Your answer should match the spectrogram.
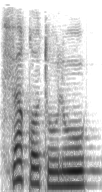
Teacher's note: قلقلة صغرى لأنها في وسط الكلمة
